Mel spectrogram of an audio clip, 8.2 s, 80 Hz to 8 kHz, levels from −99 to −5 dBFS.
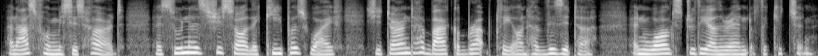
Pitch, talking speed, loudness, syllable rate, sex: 215 Hz, 220 wpm, -16 LUFS, 5.5 syllables/s, female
